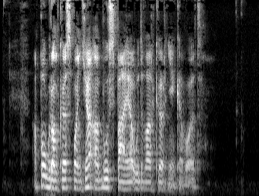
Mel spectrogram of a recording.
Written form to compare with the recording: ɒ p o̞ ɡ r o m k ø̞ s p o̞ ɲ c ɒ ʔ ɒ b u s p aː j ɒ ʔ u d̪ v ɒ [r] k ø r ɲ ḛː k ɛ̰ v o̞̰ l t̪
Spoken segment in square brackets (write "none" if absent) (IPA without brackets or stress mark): r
